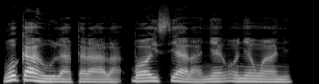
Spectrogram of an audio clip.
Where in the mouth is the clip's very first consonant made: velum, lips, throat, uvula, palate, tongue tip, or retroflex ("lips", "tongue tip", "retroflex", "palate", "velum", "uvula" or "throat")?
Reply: velum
